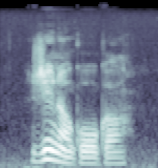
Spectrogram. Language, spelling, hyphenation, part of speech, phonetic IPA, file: Hungarian, zsinagóga, zsi‧na‧gó‧ga, noun, [ˈʒinɒɡoːɡɒ], Hu-zsinagóga.ogg
- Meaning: synagogue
